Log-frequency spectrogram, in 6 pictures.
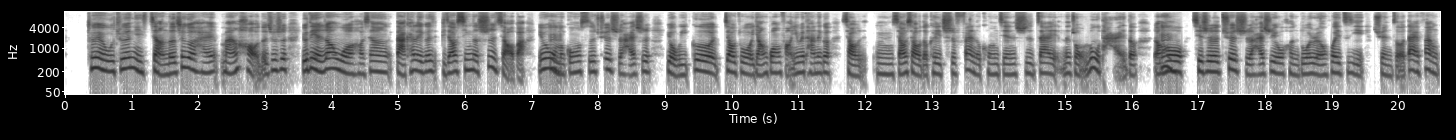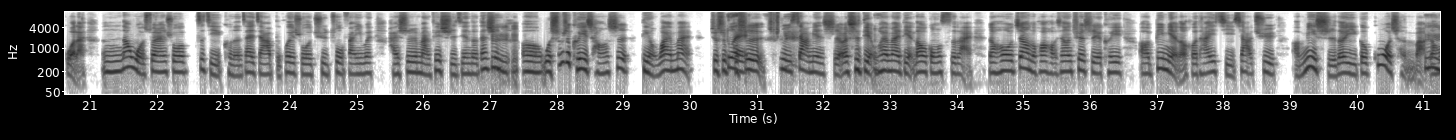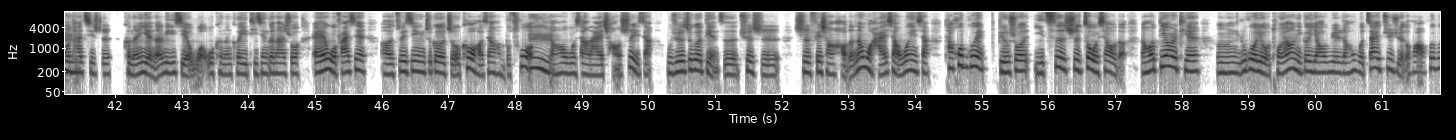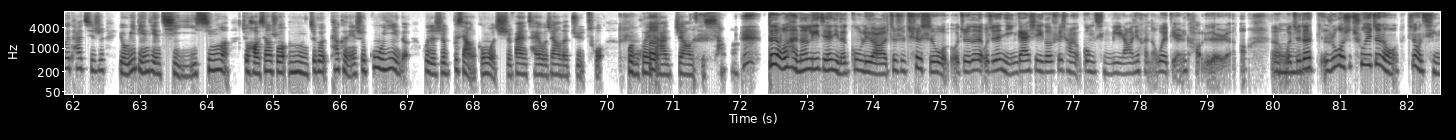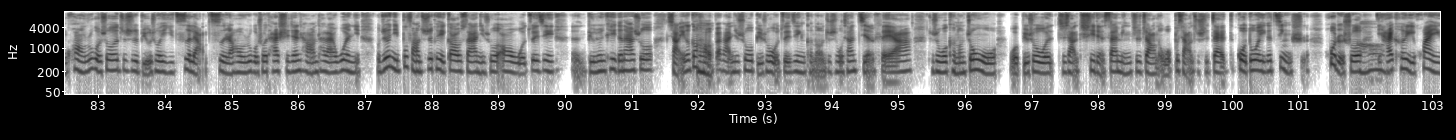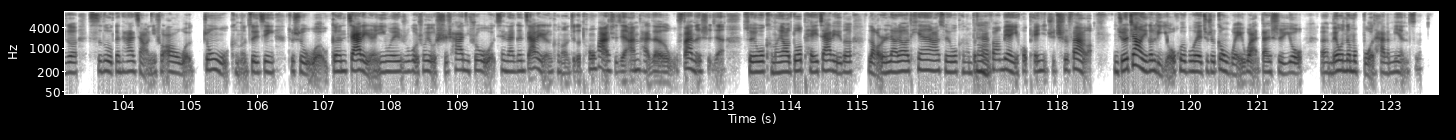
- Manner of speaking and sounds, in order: laughing while speaking: "而是点外卖点到公司来"; laugh; laugh
- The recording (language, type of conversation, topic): Chinese, advice, 如何在不伤害感情的情况下对朋友说不？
